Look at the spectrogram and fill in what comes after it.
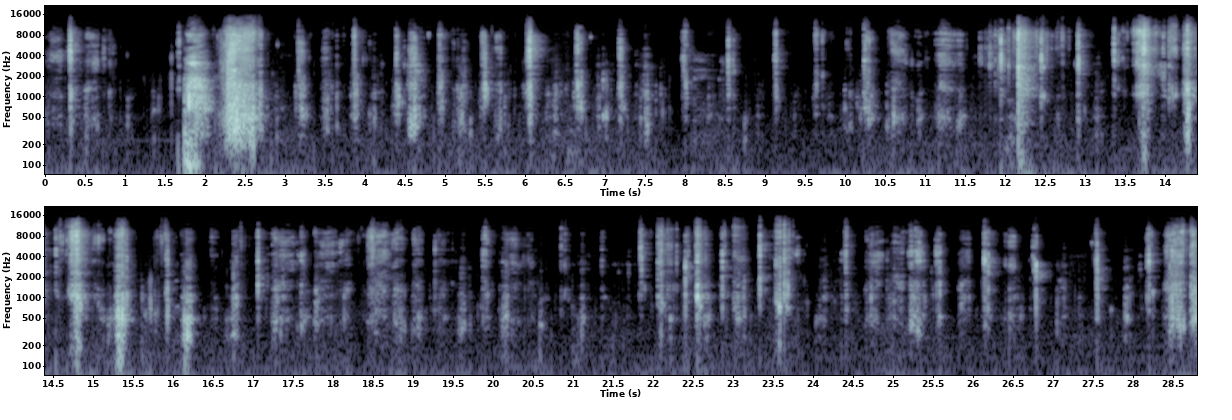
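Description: Close-miked chewing and crunching of a hand-fed mouthful of fried rice, with wet mouth clicks and crackles throughout. The loudest crunches come about two seconds in and again around twelve to fifteen seconds in.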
